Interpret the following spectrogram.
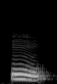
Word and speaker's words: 오: When you pronounce 오, you need to round your lips. 오, like this. Add a bit of tension and make your lip rounded. But don't push your lips outward like 우, because if you push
